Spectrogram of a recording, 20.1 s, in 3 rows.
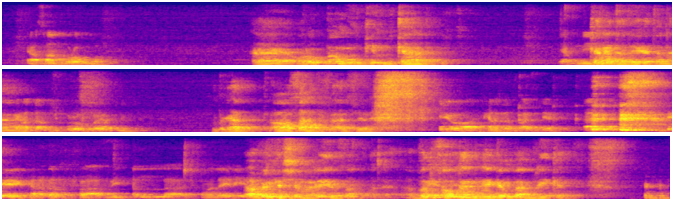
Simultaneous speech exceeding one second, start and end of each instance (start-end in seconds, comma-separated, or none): none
